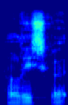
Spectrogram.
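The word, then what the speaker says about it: Jalisco: Pronounce them like H's. And they pronounce H's like J's, right? Everything sounds like an H over there. J's, G's. Halisco.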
